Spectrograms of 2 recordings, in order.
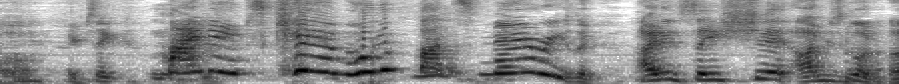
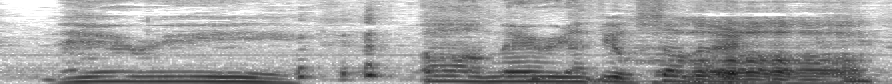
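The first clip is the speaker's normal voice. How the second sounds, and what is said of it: Low monotone moaning voice. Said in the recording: “moaning in such a low monotone voice? ... low monotone voice”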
